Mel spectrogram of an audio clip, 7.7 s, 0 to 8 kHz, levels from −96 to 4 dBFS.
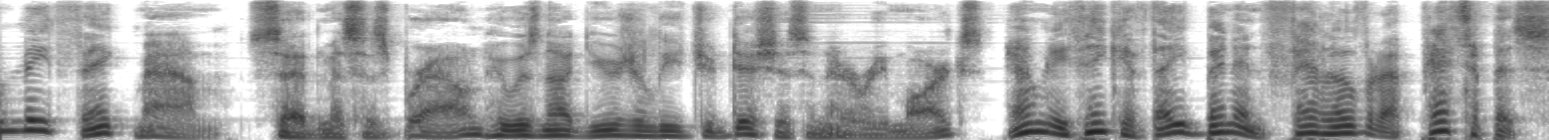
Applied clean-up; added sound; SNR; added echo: neural mask model DeepFilterNet 3.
